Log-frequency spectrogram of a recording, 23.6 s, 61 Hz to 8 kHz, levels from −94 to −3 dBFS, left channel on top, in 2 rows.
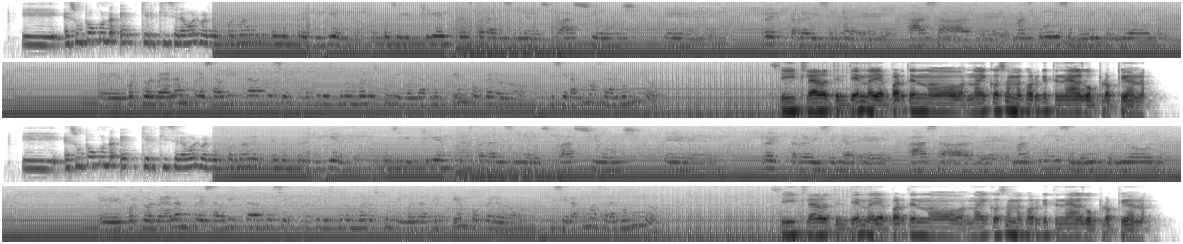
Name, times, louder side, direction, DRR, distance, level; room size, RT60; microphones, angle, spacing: voice 1, 0.2-6.3 6.6-7.2 7.6-11.7 12.8-18.5, left 1 dB, 30° left, 1.2 m, -36 dB
sound 1, 2.1-20.9, left 1 dB, 50° left, 0.9 m, -36 dB
voice 2, 19.6-23.2, left 6 dB, 70° left, 0.5 m, -24 dB
9.0 x 8.0 x 2.6 m
head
